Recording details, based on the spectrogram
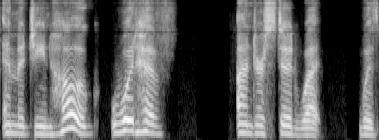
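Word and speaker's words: Hoagg: with an e and then it but it's hogue yeah h-o-a-g-g yeah one person asks was there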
